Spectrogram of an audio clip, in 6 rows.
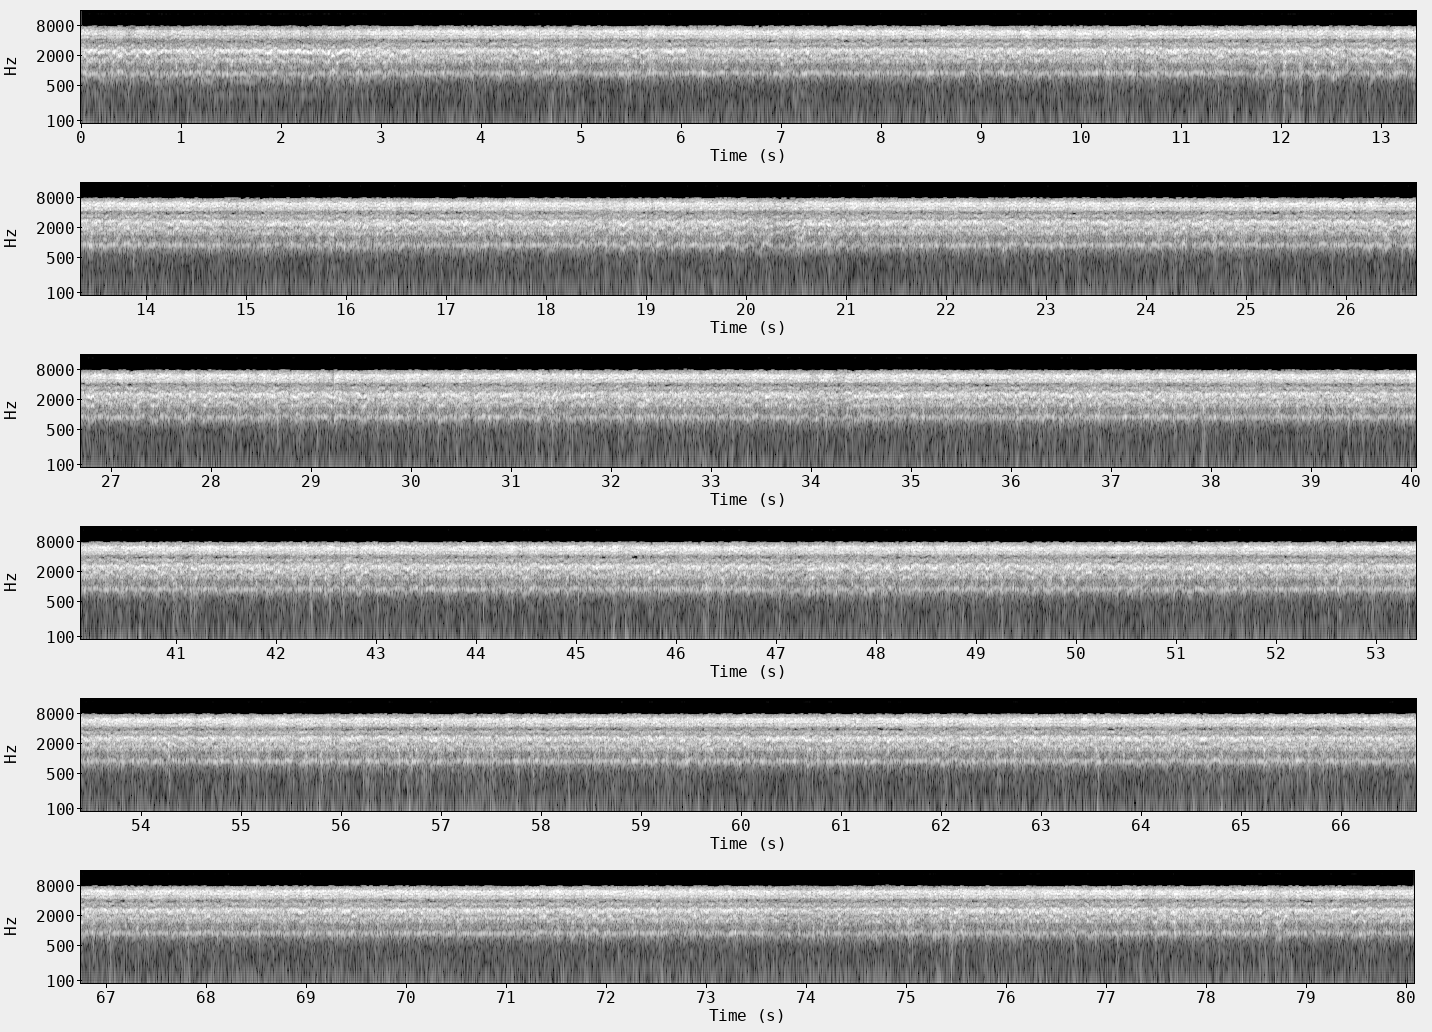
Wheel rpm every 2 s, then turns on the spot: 210, 190, 230, 230, 230, 240, 230, 230, 230, 230, 220, 230, 230, 230, 230, 230, 230, 220, 230, 230, 230, 230, 230, 230, 230, 230, 230, 230, 230, 230, 230, 230, 230, 230, 230, 240, 240, 220, 230, 230.
none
